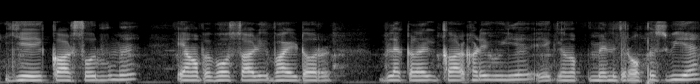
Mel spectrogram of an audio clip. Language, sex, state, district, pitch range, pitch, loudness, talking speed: Hindi, female, Bihar, Purnia, 190-205 Hz, 195 Hz, -18 LUFS, 205 wpm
